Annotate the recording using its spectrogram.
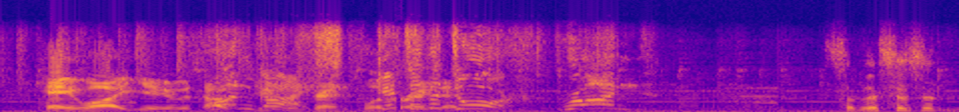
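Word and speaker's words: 九: that the japanese number nine is cute yeah pronounced q kyu transliteration run so this isn't the nine door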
